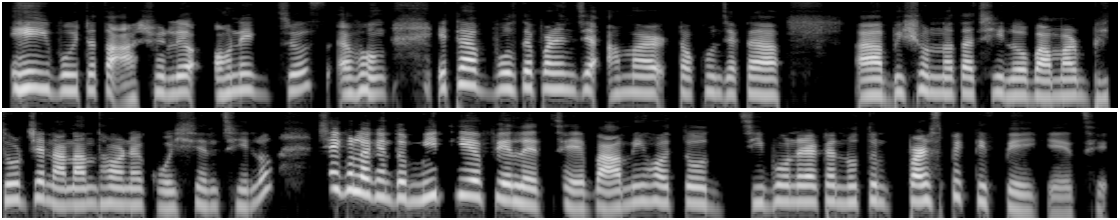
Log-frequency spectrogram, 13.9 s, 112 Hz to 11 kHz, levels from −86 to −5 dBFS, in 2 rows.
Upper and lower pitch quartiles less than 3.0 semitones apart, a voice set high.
No: average, 3.3 semitones; high, 225 Hz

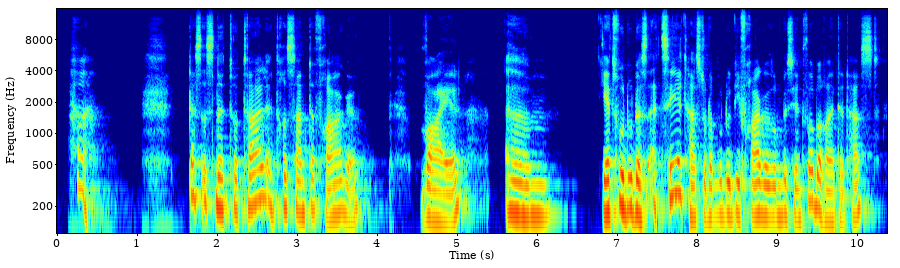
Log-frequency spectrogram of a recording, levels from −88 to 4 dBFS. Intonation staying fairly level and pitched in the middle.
No: average, 3.1 semitones; medium, 175 Hz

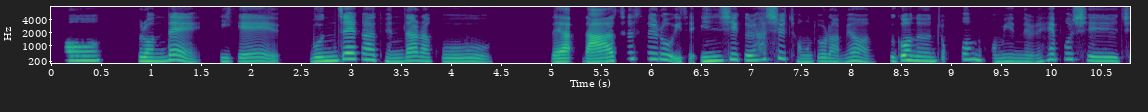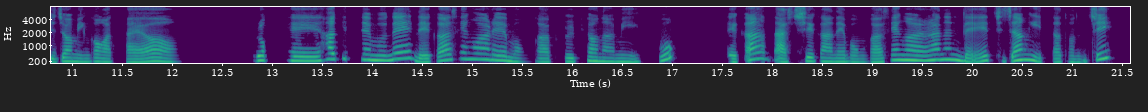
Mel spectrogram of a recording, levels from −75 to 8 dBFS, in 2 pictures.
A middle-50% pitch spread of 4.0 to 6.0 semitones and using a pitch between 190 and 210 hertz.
No: wide, 6.4 semitones; high, 205 Hz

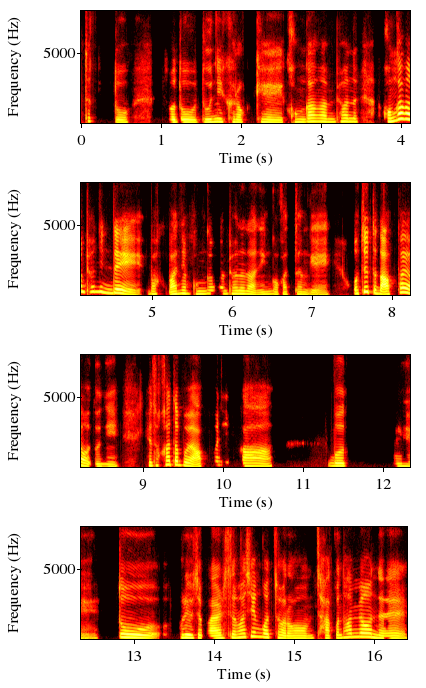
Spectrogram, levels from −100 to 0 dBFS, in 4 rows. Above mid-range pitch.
Yes: high, 195 Hz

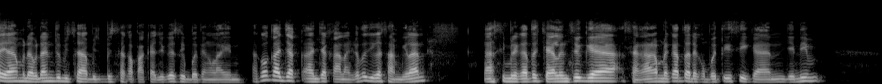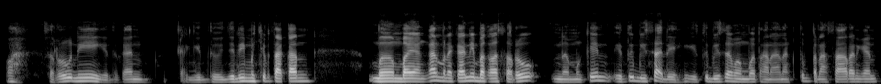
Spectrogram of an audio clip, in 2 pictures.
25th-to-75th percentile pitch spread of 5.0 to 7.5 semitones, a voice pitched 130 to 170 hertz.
No: average, 3.8 semitones; low, 135 Hz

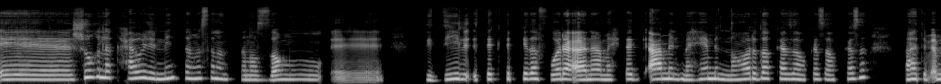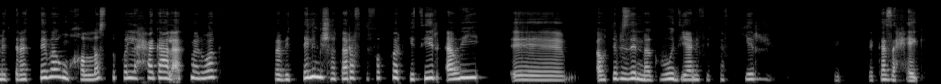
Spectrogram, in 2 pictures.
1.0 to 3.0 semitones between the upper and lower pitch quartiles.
No: average, 3.8 semitones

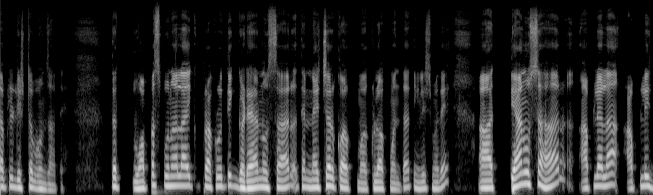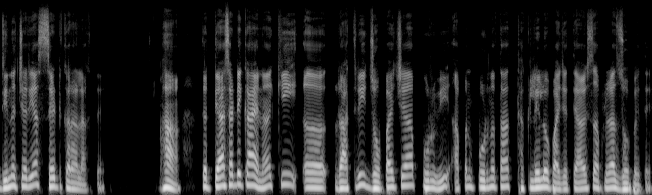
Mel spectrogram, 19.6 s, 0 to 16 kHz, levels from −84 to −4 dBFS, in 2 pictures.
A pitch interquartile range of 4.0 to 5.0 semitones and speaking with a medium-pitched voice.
Yes: average, 4.7 semitones; medium, 150 Hz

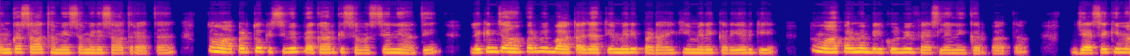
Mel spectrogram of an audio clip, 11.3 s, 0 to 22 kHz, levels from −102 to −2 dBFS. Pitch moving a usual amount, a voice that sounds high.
Yes: average, 3.0 semitones; high, 195 Hz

